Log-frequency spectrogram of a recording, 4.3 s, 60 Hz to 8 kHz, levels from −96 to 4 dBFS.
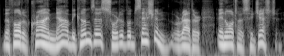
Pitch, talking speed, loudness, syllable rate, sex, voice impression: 160 Hz, 195 wpm, -18 LUFS, 6.3 syllables/s, male, masculine, slightly middle-aged, muffled, reassuring, slightly unique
